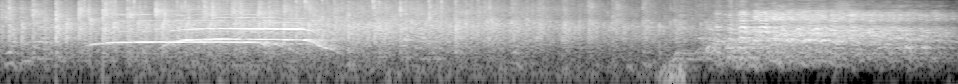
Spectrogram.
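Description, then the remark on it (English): An audience in the US breaks into a steady round of applause welcoming a guest introduced as Death onto a show, dense clapping throughout with a few whoops and cheers rising over it early on, then the clapping continues at a slightly lower level. “Please, everybody here, give a warm round of applause for Dev!”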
